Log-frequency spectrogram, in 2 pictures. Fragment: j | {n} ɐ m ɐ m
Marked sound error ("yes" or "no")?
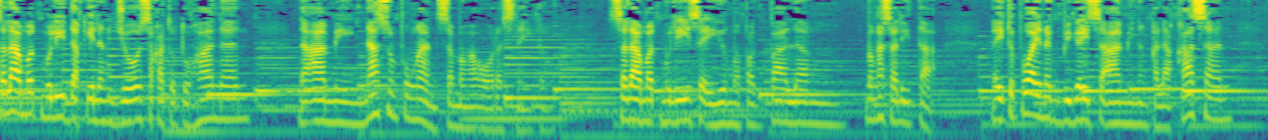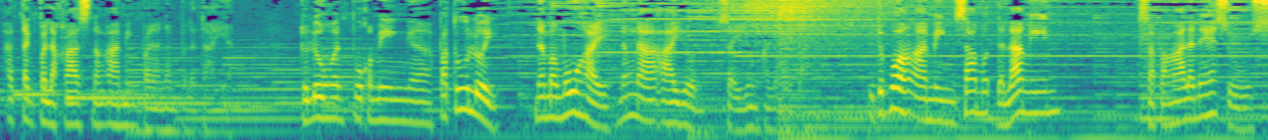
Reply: no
